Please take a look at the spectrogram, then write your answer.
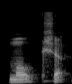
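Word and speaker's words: moksha: word is Moka m o k s h MOA I like that your words are so phonetically written they're not you know they don't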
